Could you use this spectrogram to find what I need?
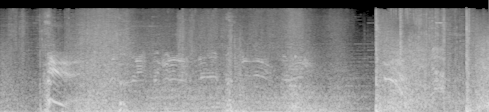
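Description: Fiery explosions boom and crackle.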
